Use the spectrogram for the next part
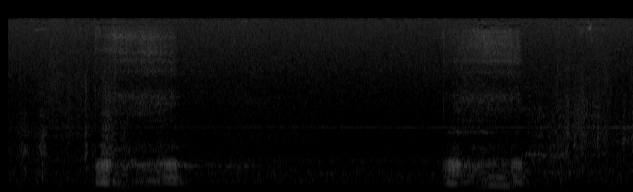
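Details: Two soft rattling snores a few seconds apart in a quiet room; snoring during sleep.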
